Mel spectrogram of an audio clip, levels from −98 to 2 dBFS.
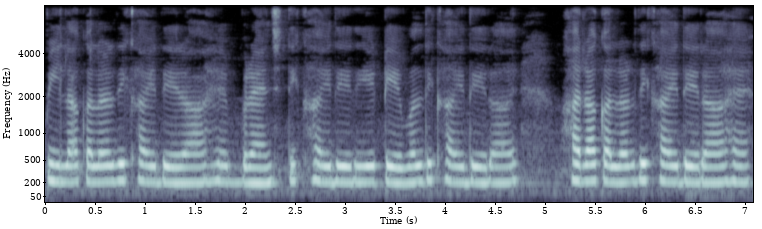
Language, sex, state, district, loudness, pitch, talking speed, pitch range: Hindi, female, Chhattisgarh, Korba, -18 LUFS, 210 Hz, 185 wpm, 205-220 Hz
